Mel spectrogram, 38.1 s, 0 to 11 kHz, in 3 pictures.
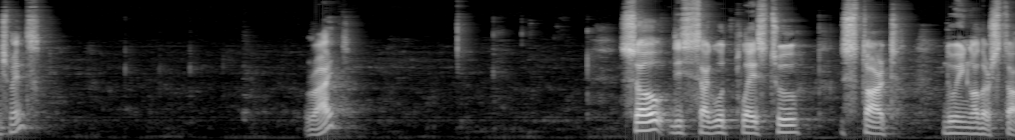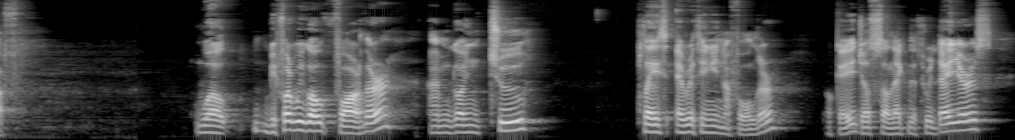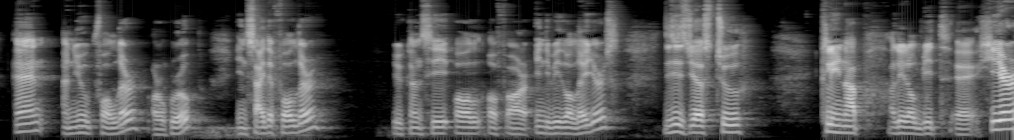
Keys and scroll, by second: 5.7 space, 8.2 space, 11.1 space, 14.4 space, 34.1 space, 36.5 space.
